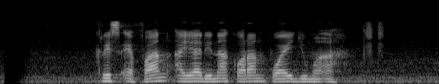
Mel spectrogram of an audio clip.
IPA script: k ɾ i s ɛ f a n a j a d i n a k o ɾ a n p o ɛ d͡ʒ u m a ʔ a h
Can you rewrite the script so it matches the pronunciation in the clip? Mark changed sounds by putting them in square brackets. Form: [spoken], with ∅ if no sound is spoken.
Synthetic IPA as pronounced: k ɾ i s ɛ f a n a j a d i n a k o ɾ a n p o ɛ d͡ʒ u m a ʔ a h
